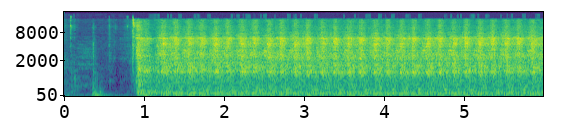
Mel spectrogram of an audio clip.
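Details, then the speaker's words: 1982 VW Westfalia with a swapped-in Subaru engine, first start after long without fuel, no cooling fan fitted yet: brief cranking takes a while, then it catches abruptly and settles into a steady, even idle. "Well, I'll be It took a bit to get it going, but it went long time since there was fuel up there."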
